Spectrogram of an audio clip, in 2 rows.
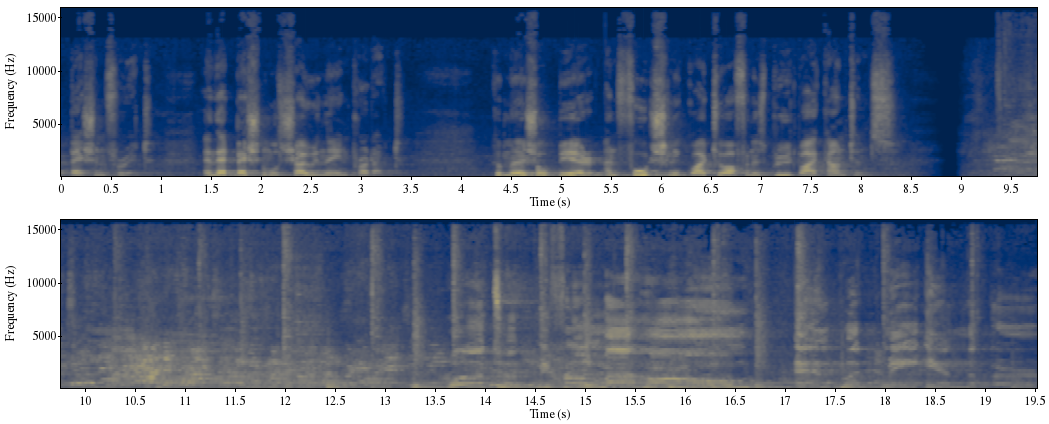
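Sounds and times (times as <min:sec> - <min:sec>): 
speech: 0:00.1 - 0:03.4, 0:04.3 - 0:08.4
busy crowd chattering in a beer yard: 0:09.0 - 0:19.2
bass-heavy music: 0:10.3 - 0:19.5.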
